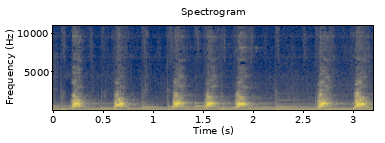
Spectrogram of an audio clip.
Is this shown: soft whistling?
no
